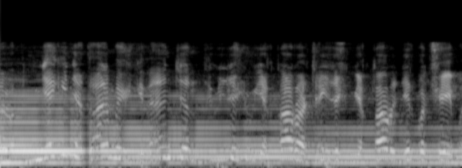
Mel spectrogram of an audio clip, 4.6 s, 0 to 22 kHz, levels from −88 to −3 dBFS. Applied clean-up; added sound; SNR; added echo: neural mask model RNNoise.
